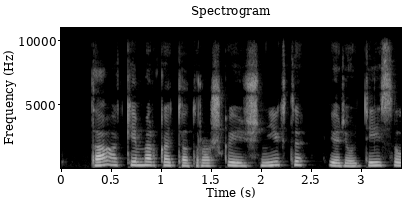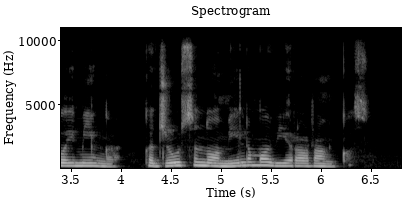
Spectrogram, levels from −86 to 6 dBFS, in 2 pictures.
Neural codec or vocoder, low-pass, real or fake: none; 9.9 kHz; real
